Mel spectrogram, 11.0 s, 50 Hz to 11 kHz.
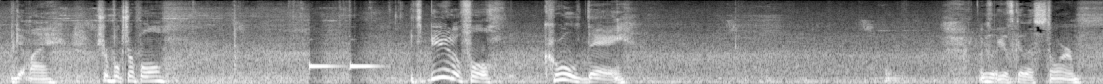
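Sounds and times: outdoor traffic: 0.0 - 11.0
short beeps: 3.1 - 3.9.

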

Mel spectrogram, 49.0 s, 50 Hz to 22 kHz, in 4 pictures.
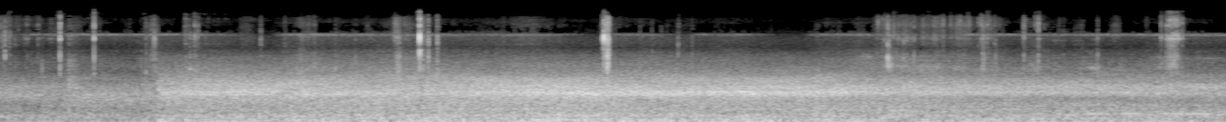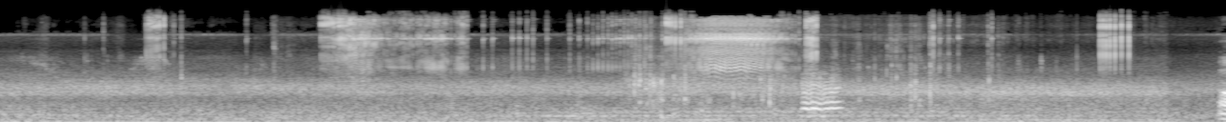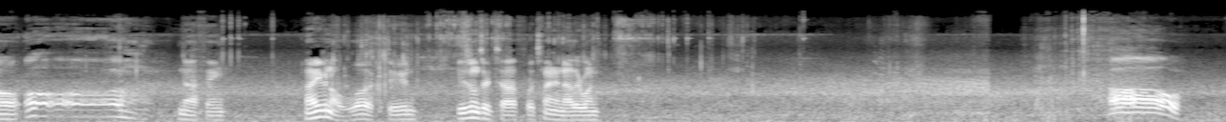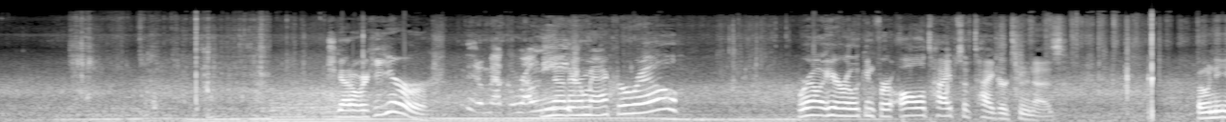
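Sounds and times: fishing reel clicking and buzzing: 11.5 - 12.0, 13.1 - 20.6, 23.2 - 23.7, 28.4 - 32.7.

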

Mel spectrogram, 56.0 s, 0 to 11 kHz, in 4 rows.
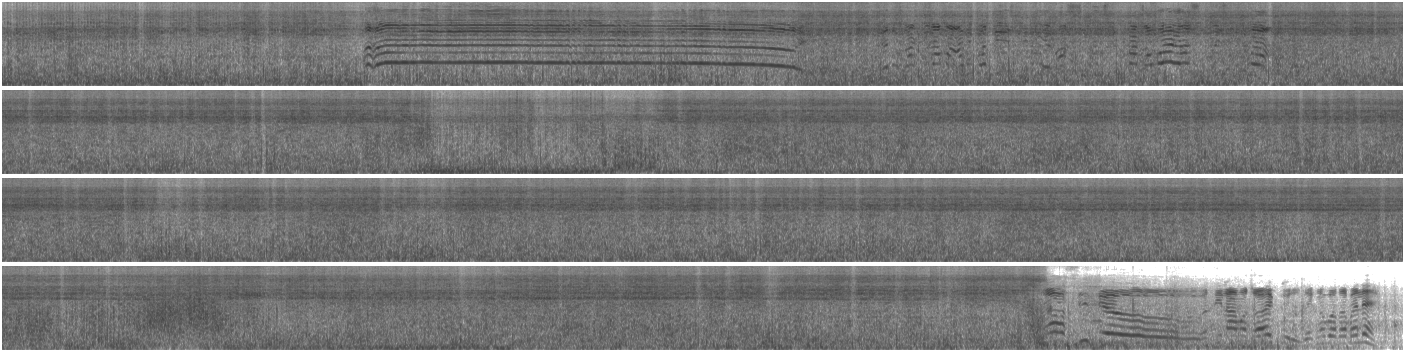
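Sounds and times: motorcycle engine: 0.0 - 56.0
road noise: 0.0 - 56.0
wind noise on microphone: 0.0 - 56.0.

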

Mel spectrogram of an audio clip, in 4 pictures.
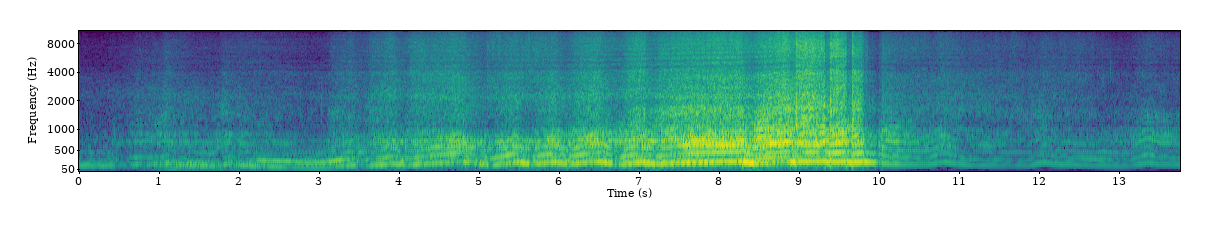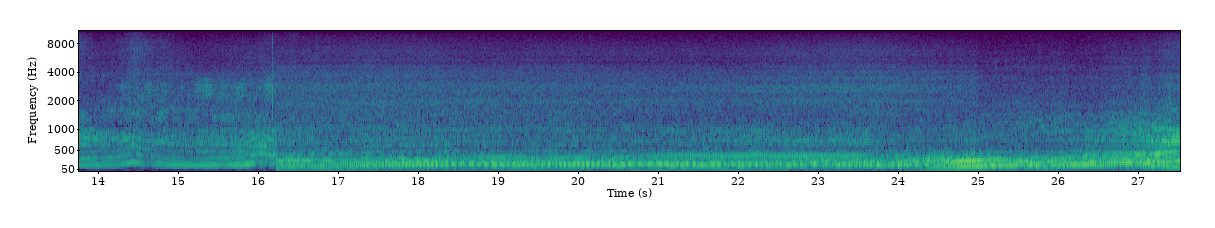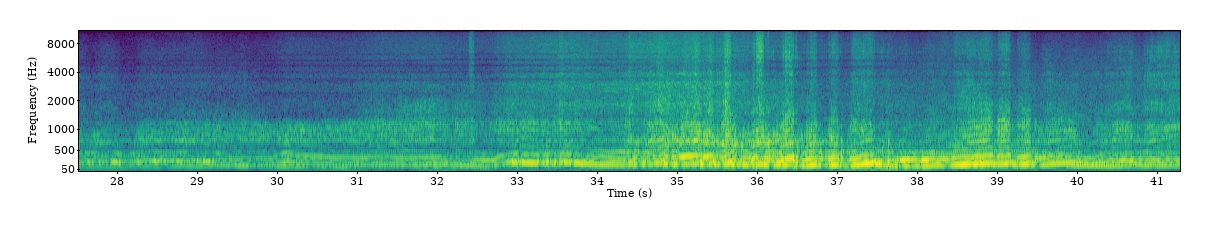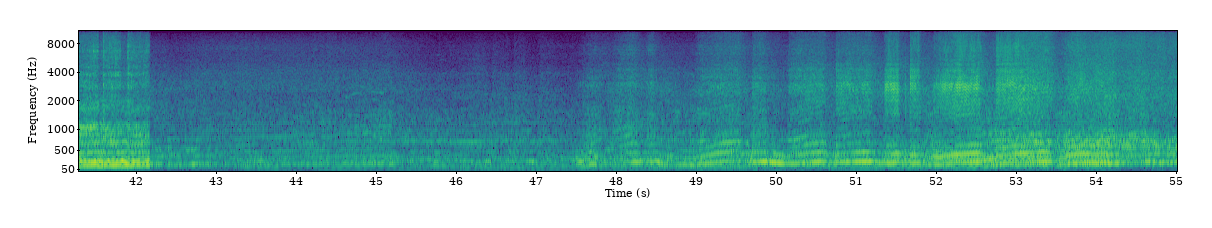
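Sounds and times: racing car engine revving: 0.6 - 18.4, 24.4 - 55.0.

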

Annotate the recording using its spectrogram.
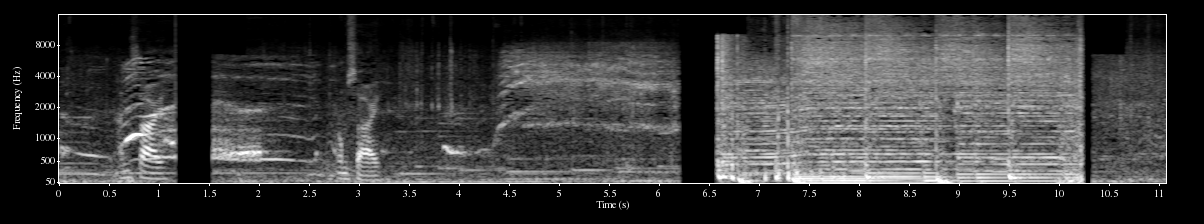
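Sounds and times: small child screaming: 0.0 - 2.8, 4.3 - 6.2
background music: 4.5 - 10.3.

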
